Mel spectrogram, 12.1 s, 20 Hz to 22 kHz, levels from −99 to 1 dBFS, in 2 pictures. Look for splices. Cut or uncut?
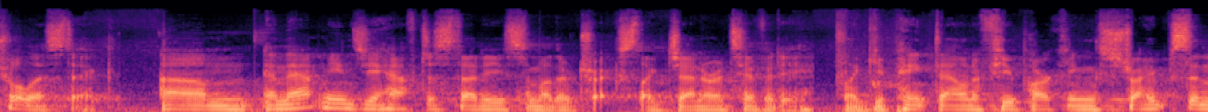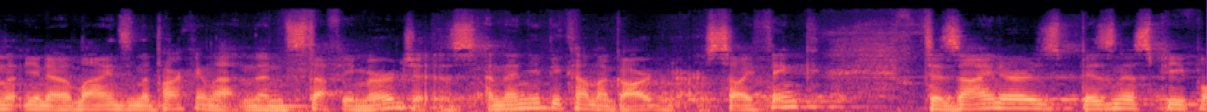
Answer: uncut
